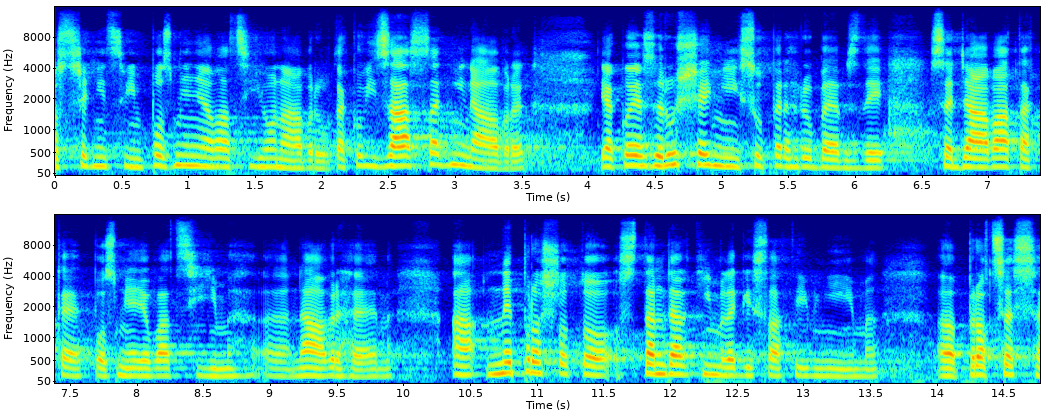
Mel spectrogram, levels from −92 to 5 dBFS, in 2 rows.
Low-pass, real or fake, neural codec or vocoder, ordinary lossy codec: 14.4 kHz; fake; autoencoder, 48 kHz, 128 numbers a frame, DAC-VAE, trained on Japanese speech; Opus, 64 kbps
